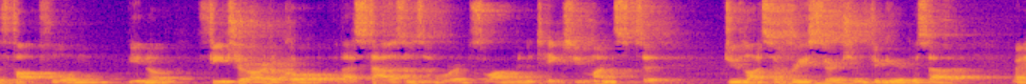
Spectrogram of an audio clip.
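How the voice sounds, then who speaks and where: A man speaks at a fairly slow pace with fairly even intonation. There is audible room echo. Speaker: university lecturer. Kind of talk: lecture. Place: hall. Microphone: podium.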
